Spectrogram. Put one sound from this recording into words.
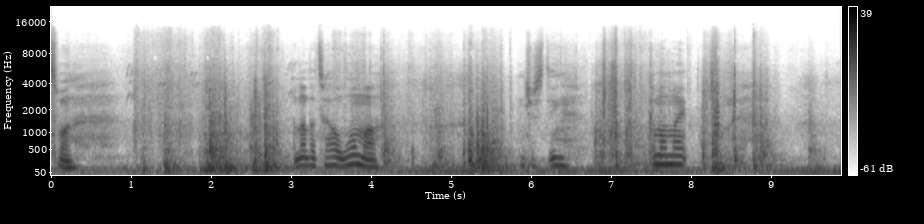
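Plastic and metal items clatter as junk is shifted by hand.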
